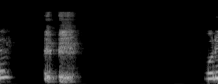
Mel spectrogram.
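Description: A person clearing their throat once, briefly, about half a second in, followed by complete silence.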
